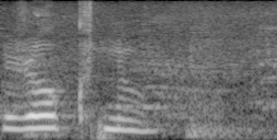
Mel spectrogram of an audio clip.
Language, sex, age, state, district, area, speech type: Nepali, female, 18-30, West Bengal, Kalimpong, rural, read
